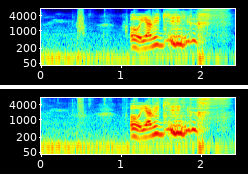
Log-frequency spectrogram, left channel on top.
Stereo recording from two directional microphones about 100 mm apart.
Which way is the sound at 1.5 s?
20° right (ahead or behind).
